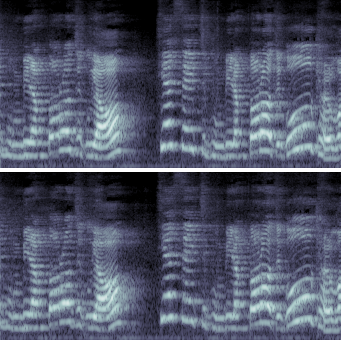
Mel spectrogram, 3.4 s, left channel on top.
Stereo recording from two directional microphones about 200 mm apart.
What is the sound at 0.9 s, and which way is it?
Speech, 20° left (ahead or behind).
